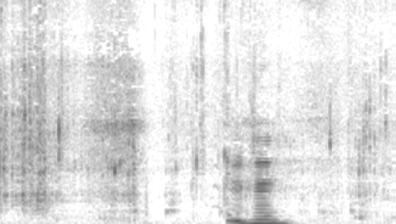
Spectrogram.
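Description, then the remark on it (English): Crunchy, moist biting and chewing of orange chicken wings fills the first second. After a short pause comes a brief low hummed murmur, then faint chewing noises continue. “That orange chicken wings are good, too. I'm trying them.”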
